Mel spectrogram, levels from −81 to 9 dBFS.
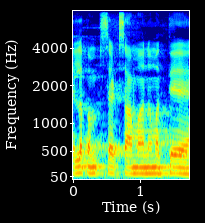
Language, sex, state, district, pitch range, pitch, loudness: Kannada, male, Karnataka, Raichur, 110-115 Hz, 110 Hz, -14 LUFS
